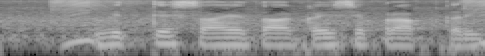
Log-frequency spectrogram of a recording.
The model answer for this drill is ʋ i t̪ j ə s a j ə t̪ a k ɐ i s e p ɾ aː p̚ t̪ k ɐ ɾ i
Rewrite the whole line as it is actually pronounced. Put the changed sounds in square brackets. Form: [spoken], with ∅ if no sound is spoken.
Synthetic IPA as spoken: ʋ [ɪ] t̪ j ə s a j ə t̪ a k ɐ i s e p ɾ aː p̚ t̪ k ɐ ɾ i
